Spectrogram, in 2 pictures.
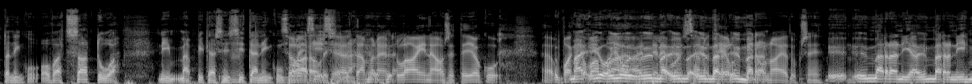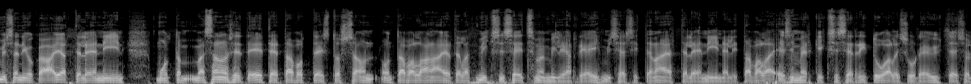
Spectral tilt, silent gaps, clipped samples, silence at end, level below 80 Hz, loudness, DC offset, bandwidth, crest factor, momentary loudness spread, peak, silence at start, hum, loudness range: -4.5 dB/octave; none; under 0.1%; 0 s; -40 dBFS; -20 LUFS; under 0.1%; 14.5 kHz; 18 dB; 7 LU; 0 dBFS; 0.05 s; none; 5 LU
